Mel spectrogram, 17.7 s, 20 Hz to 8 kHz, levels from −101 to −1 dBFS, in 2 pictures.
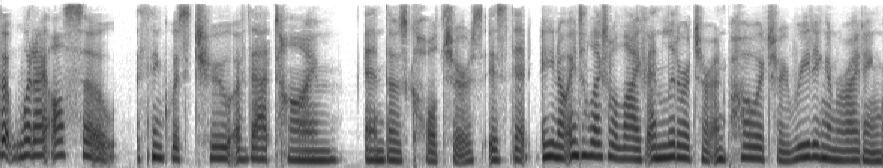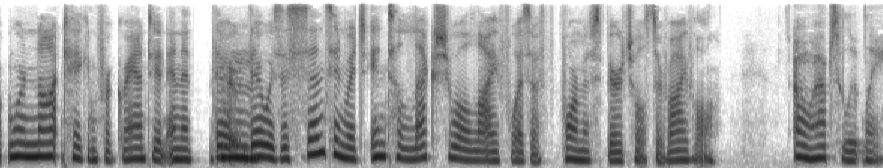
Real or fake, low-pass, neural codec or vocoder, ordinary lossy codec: real; 7.2 kHz; none; MP3, 48 kbps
